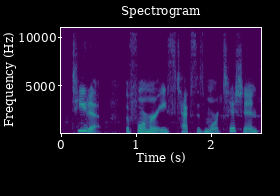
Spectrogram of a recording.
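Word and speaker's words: Tiede: that for 15 years, most people have been saying his name wrong. So I heard when you introduced yourself to Lynn, you said Tita. Yes. Tita. Yes. Okay. Bernie Tita.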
